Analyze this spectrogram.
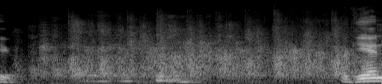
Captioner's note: clapping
